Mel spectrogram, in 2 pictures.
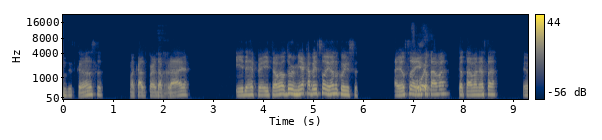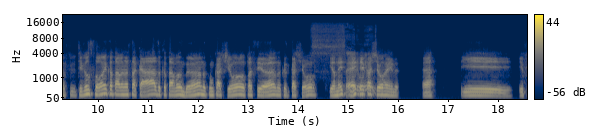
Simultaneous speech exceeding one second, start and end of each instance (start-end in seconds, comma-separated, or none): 14.2-15.8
